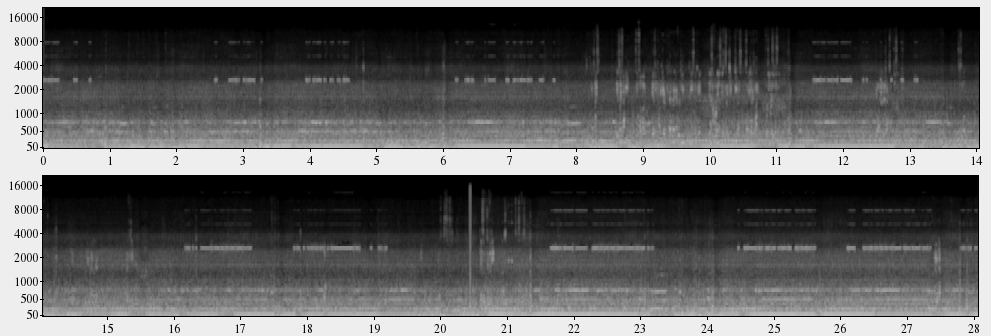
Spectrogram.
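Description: Volvo excavator's diesel engine and hydraulics working steadily while the bucket digs a footing, heard from the cab. Short runs of high beeps from the Leica iCON grade control system come and go, and scraping and crackling of the bucket in the dirt rises about ten and twenty seconds in.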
